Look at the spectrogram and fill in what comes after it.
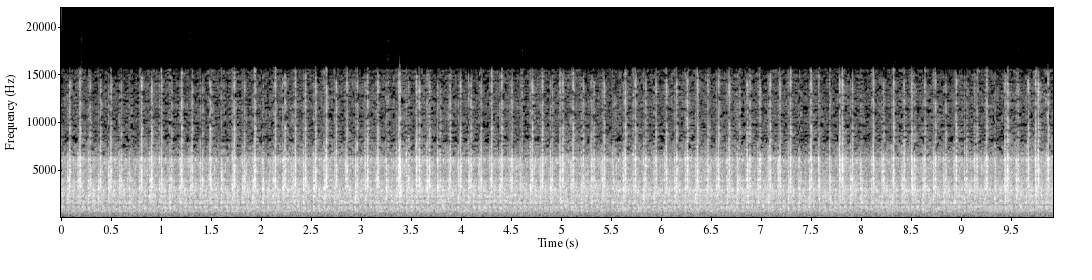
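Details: Engine running with a fast, busy ticking rattle, about three per second, over a light engine note. Chattering top end; a timing chain is suspected but not confirmed.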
